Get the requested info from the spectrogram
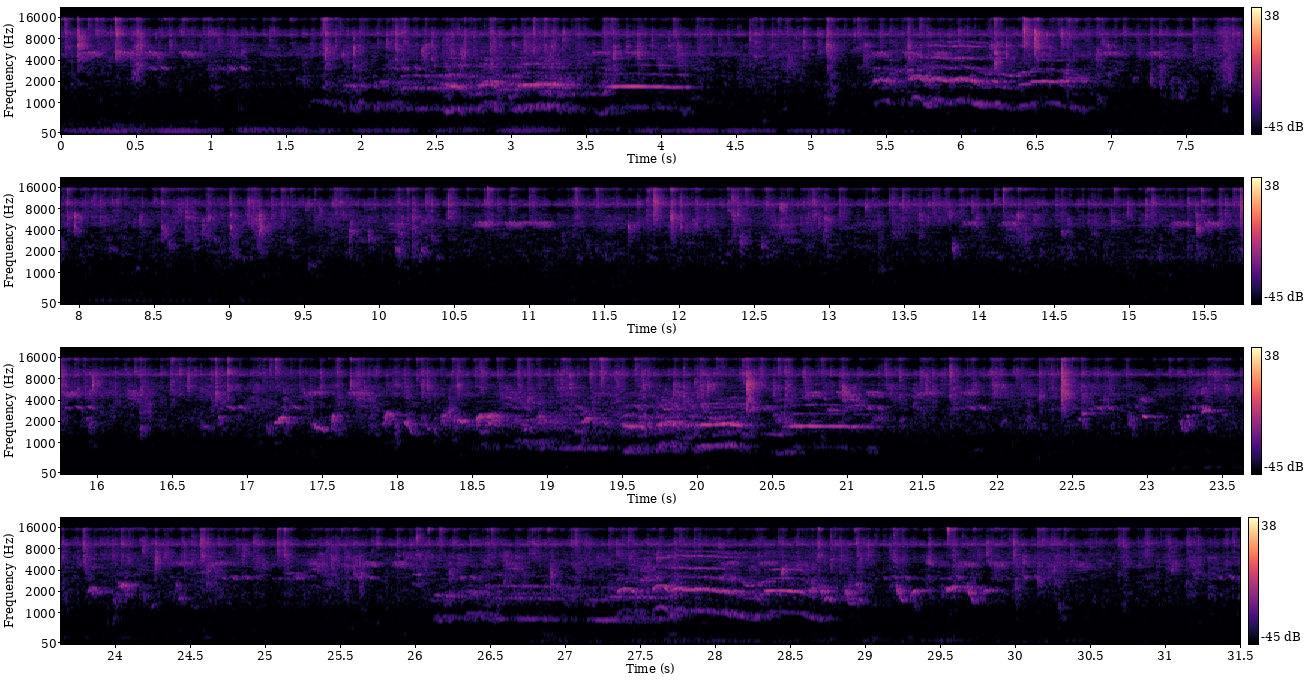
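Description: Faint, steady rain falling on garden foliage, with scattered drips. A bird calls repeatedly in the background: a few seconds in, around six seconds, again in the middle stretch and near the end.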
